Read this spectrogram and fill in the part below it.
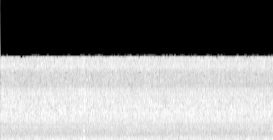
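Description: A muddy flood river rushes and roars loudly over rocks.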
